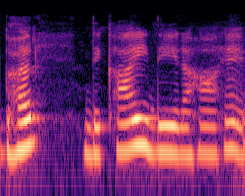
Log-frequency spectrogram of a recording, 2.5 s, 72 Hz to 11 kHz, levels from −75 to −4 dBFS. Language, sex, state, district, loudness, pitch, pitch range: Hindi, female, Chhattisgarh, Bastar, -16 LUFS, 230 Hz, 215-240 Hz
